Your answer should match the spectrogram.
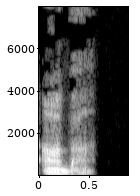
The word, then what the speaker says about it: Abba: pronounced as Abba.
